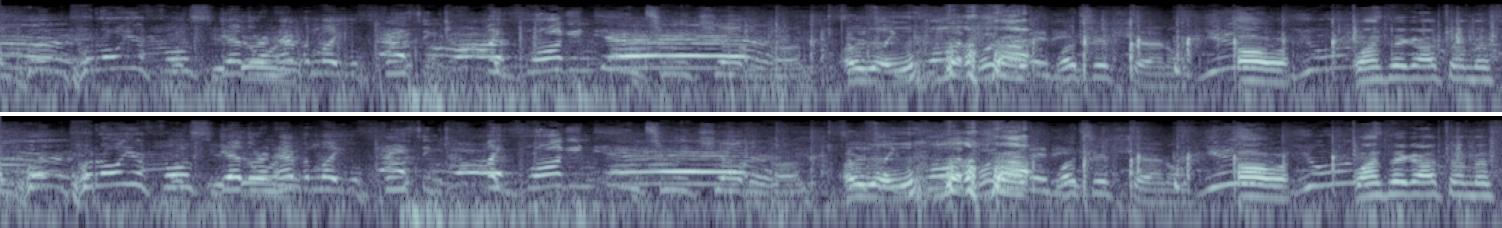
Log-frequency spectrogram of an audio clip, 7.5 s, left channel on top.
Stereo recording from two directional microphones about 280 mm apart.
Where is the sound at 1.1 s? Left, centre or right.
Right.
